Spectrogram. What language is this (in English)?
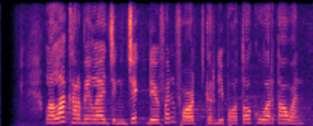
Sundanese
